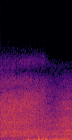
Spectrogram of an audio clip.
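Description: Noisy Creek, a fast mountain stream near Baker Lake, rushes with a steady, dense roar of turbulent water, heard close and alone without any voices.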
